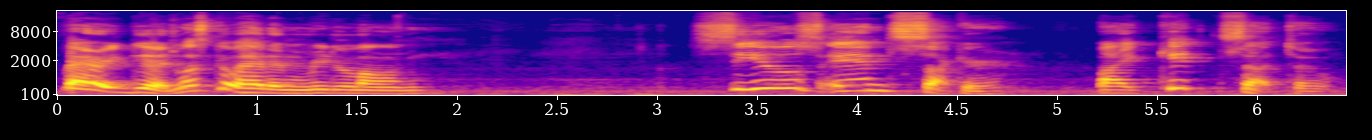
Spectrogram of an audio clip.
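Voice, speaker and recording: A woman's voice: fairly low pitch, huge pitch swings, slow pace, mellow, exaggerated voice. A woman voicing a cheerful puppet who leads a read-along for young children in an exaggerated, encouraging sing-song. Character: Sebastian, a cheerful puppet reading to kids. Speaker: children's reading teacher.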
